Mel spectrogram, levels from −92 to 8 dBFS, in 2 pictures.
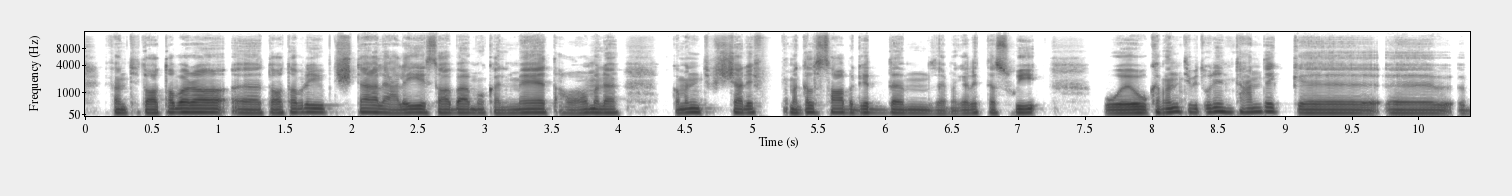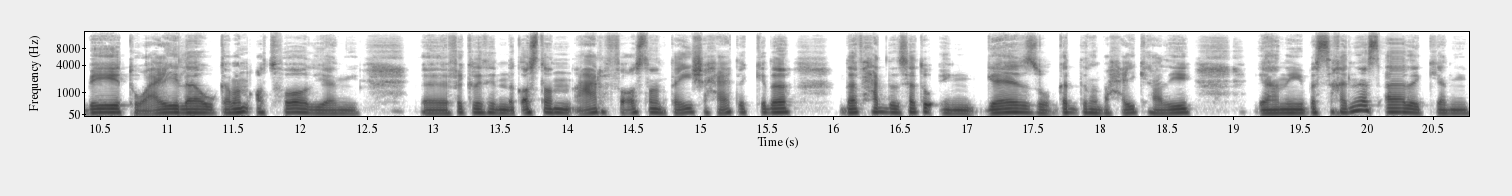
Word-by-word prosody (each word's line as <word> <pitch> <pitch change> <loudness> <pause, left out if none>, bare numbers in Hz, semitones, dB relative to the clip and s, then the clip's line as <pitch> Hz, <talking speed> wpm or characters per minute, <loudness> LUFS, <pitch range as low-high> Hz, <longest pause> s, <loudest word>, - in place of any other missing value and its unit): فأنتِ 105 -1 -2
تعتبره 120 +3 +4
آآ 100 -2 0
تعتبري 115 +5 0
بتشتغلي 120 0 0
عليه، 105 +3 +2
سواء 110 -1 0
بقى 105 0 +1
مكالمات 105 +3 0
أو 95 0 -6
عملا، 110 0 +1 0.4
وكمان 110 +4 0
أنتِ 125 - +1
بتشتغلي 110 -1 0
في 110 - -9 0.2
مجال 110 +3 0
صعب 115 -1 0
جدًا 100 -2 -1
زي 90 -1 -6
مجال 95 +3 -4
التسويق، 110 +3 0 0.4
و 100 +1 +3
وكمان 115 +4 +3
أنتِ 135 -2 -2
بتقولي 120 +4 0
أنتِ 130 -1 -1
عندِك 135 +2 0
آآ 100 -2 +1
آآ 95 -2 -1
بيت 115 +4 +3
وعيلة 110 +6 +3
وكمان 105 +4 +1
أطفال 115 -1 0
يعني، 90 -1 -3 0.5
آآ 95 0 -1
فكرة 115 +2 -3
إنِك 100 -2 -2
أصلًا 115 -2 +2
عارفة 120 +6 -2
أصلًا 120 -2 0
تعيشي 115 +3 0
حياتِك 115 0 -4
كده، 120 +2 +2 0.4
ده 115 - +2
في 120 - -7
حد 125 -1 -1
ذاته 120 +3 0
إنجاز، 105 +5 +1
وبجد 110 +4 -4
أنا 105 - 0
باحيّيكِ 105 +4 -5
عليه، 105 +5 +1 0.5
يعني 105 +2 +2
بس 110 +2 +2
خلّيني 150 +10 0
أسألِك 125 - +1
يعني، 95 -1 -3
110 Hz, 165 wpm, -23 LUFS, 100-120 Hz, 0.5 s, تعتبره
